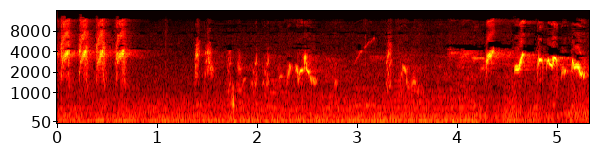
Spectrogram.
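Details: Red-whiskered bulbul singing at dawn for song training: a fast series of high chips opens, then scattered squeaky, rising notes, ending in a lively warbled phrase.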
